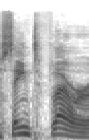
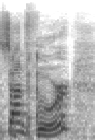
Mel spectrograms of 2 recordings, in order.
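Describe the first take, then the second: First: The name is pronounced the speaker's own English way. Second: The name is pronounced the local French way. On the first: This is the speaker's personal way of saying it. "as I like to pronounce it" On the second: This is how the locals say it. "I guess is how they would pronounce it"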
